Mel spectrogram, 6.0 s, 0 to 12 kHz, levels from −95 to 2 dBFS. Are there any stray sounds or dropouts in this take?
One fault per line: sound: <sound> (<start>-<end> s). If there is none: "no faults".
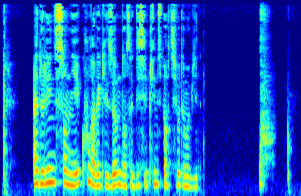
sound: bark (5.2-5.5 s)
